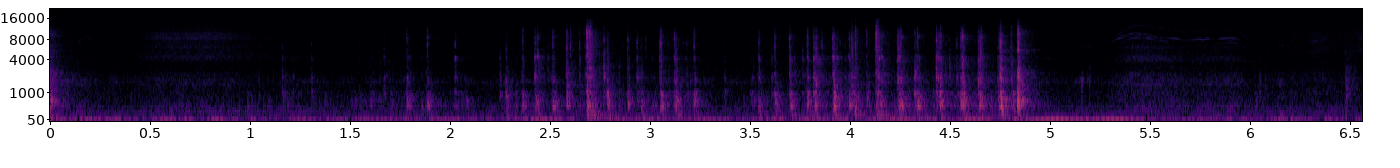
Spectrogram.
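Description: Typing on a computer keyboard: two runs of quick keystrokes, a short pause between them, as a terminal command is typed.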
